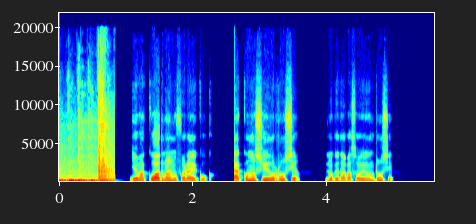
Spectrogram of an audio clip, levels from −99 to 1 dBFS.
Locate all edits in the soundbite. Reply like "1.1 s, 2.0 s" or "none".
0.9 s, 2.6 s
